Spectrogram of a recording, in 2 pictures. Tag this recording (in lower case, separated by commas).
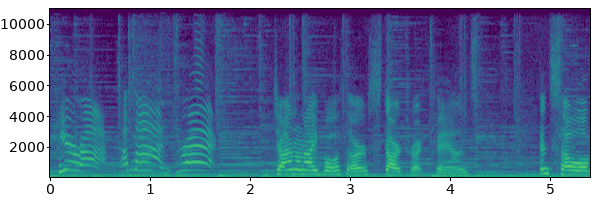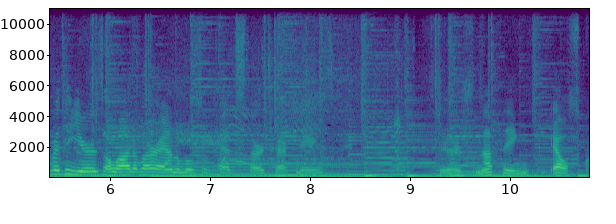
speech, music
